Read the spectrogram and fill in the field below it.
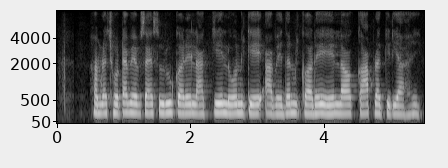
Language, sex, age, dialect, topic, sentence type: Magahi, female, 60-100, Southern, banking, question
